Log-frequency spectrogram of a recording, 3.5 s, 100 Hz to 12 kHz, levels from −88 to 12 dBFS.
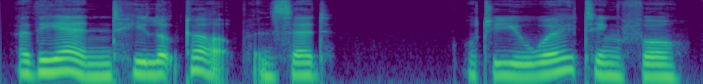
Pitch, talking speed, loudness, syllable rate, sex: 175 Hz, 220 wpm, -17 LUFS, 6.0 syllables/s, female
